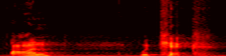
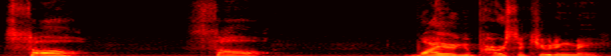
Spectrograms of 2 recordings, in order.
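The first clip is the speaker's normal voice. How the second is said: voice of Jesus; 7 semitones higher, slower than usual. Acted. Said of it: "he heard a voice speaking to him".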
